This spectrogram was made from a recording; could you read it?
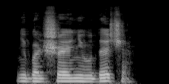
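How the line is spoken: Quiet question. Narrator (Russian): тихо спросил Ян Арс

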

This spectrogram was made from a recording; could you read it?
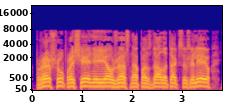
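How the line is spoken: Booming deep bass proclamation. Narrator (Russian): какой-то дурак жирным басом провозгласил

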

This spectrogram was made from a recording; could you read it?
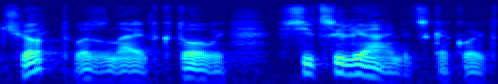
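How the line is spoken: Sleepy. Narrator (Russian): сказал он сонно

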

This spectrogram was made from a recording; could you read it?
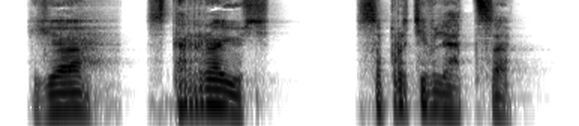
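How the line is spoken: Forced through clenched teeth. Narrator (Russian): выдавил Гарри сквозь стиснутые зубы

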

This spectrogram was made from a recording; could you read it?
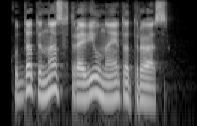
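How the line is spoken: Sleepy mutter. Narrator (Russian): с трудом преодолевая сонливость, пробормотала Вера

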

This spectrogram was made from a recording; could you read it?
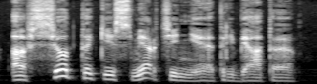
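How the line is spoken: Drawled with vacant grin. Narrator (Russian): Он улыбаясь широко и бессмысленно, протянул

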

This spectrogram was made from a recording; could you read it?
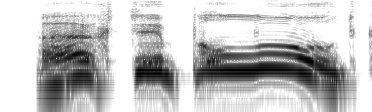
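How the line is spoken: Shout. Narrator (Russian): крикнул сириец, видимо, хорошо говоривший на аттическом наречии

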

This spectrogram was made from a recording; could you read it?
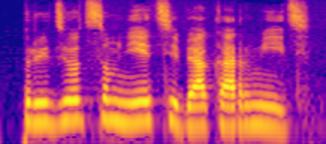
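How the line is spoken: Displeased mutter. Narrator (Russian): недовольно пробурчал Рыжий

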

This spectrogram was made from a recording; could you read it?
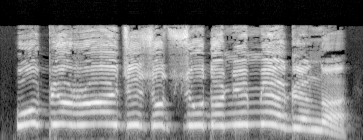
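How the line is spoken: Yelling female gnome. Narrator (Russian): заорала гномиха

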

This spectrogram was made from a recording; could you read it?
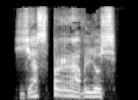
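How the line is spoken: Hoarse wheeze. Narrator (Russian): прохрипела Велея

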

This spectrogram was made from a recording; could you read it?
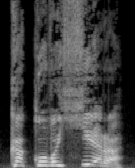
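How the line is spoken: Shout into the wind. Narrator (Russian): закричала я на ветру

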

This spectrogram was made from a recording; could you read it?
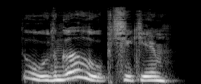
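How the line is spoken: Creaky old woman's voice. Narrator (Russian): Проскрипела баба Глаша

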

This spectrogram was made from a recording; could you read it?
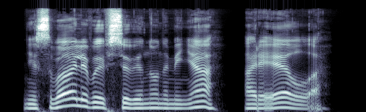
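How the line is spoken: Amused smirking grunt. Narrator (Russian): хмыкнул блондин

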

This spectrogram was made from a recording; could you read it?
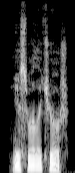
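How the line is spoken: Calm objection. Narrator (Russian): спокойно возразил леваш

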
